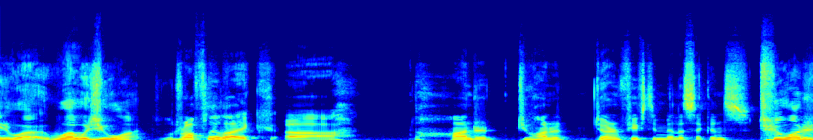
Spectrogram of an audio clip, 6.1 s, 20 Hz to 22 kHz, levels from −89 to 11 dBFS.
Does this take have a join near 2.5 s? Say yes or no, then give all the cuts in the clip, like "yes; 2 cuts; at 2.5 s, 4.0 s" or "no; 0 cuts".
no; 1 cut; at 1.1 s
